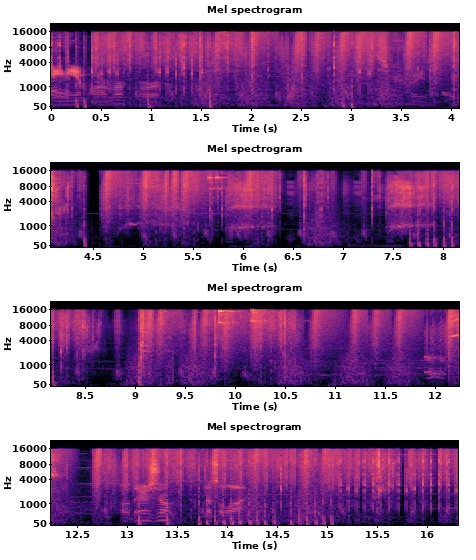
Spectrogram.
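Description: Rapid electronic hit and blast effects play in a game.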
